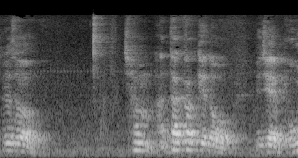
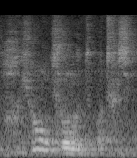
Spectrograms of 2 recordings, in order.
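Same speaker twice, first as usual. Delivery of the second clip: low, soft nervous self-talk; anxious undertone; 7 semitones lower, 9 dB quieter than usual. Acted. Jacob watching for his brother, anxious undertone. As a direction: worry quietly to yourself. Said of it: "눈치가 계속 보였을".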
